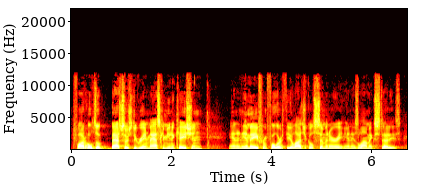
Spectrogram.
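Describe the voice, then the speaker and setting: A man's voice: medium pitch, steady tone, fairly quick. A man reading a formal introduction of a guest speaker to a church congregation. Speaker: church pastor.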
